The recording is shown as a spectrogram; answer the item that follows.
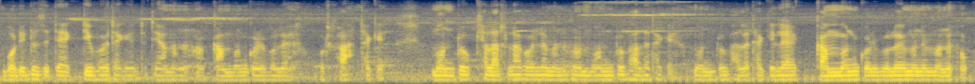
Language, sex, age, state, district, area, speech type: Assamese, male, 18-30, Assam, Lakhimpur, urban, spontaneous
